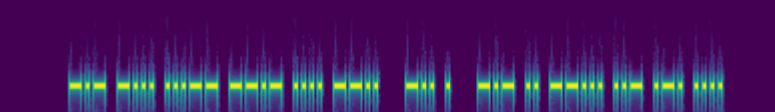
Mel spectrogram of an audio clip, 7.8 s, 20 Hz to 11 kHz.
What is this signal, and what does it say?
Morse code, heard as a keyed tone, about 32 wpm, 700 Hz. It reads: KB3QHZ DE KI7URH
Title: USA Callsign DE Callsign - 6 Characters - 30wpm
